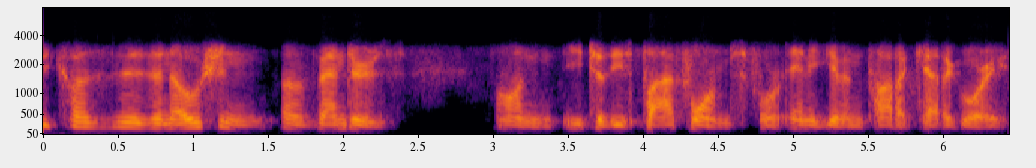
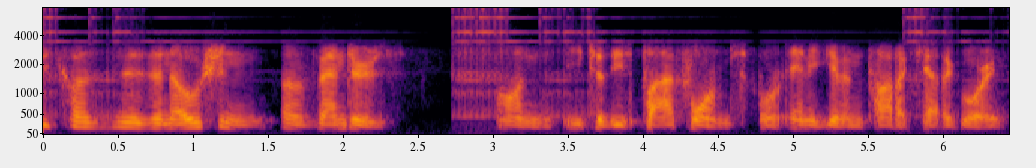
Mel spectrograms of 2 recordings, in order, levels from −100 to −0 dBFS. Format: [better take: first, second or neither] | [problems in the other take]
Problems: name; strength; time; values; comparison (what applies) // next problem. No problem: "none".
first | noise reduction (neural mask model RNNoise)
